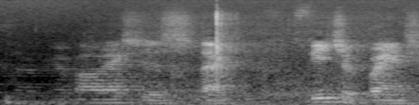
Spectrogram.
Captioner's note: voiceover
